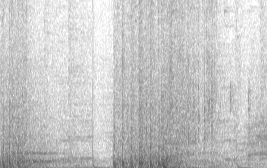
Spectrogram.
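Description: Bursts of rapid automatic gunfire crackle from a video game, steady and fairly quiet, running with only brief gaps.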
